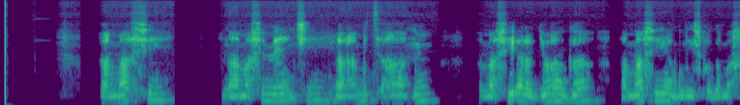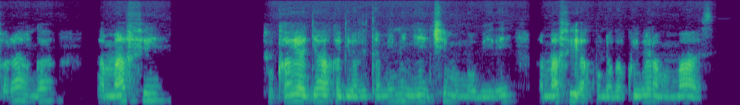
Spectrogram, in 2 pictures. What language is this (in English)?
Kinyarwanda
